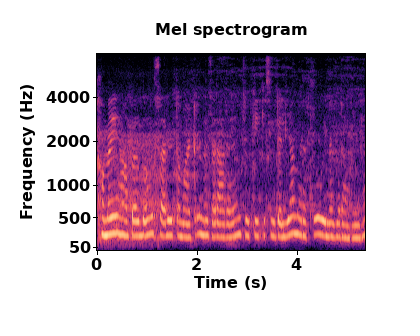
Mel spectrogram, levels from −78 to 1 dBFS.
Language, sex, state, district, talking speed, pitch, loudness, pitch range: Hindi, female, Chhattisgarh, Raigarh, 245 wpm, 225 Hz, -15 LUFS, 210-235 Hz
